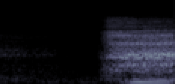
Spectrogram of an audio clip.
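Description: A quick, loud breath drawn in, rising suddenly out of near silence into a rushing, airy inhale that fills the second half.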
